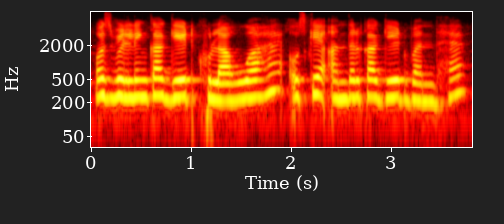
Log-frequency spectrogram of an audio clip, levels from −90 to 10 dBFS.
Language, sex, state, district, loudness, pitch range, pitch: Hindi, female, Uttar Pradesh, Lalitpur, -15 LUFS, 240-260 Hz, 250 Hz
